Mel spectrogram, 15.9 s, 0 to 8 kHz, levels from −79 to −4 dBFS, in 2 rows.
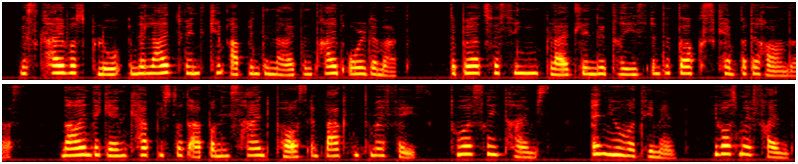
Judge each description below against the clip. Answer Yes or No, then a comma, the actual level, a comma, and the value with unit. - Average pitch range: Yes, average, 3.8 semitones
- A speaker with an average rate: No, fast, 230 wpm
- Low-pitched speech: No, very high, 250 Hz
